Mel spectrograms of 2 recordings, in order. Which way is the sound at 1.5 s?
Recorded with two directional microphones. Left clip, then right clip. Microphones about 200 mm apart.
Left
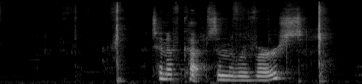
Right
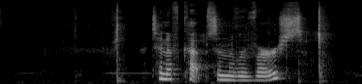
35° right (ahead or behind).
